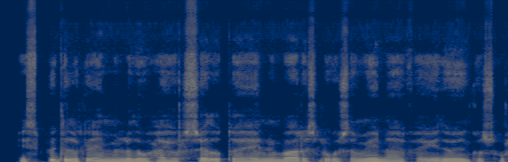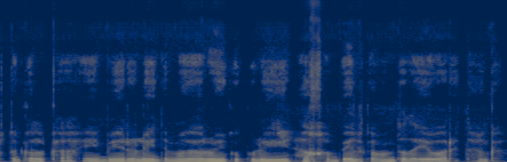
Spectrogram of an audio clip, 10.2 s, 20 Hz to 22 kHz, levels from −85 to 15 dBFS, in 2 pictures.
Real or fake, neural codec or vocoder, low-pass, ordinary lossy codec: fake; vocoder, 44.1 kHz, 128 mel bands every 512 samples, BigVGAN v2; none; none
